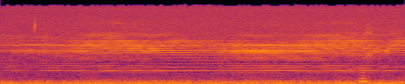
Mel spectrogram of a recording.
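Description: Soft background film-score music: a sustained drone chord held steady throughout, swelling slightly in the middle, with a low hum beneath it.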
